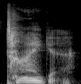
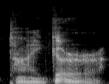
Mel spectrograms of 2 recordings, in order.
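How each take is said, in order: First: The stress is on the first syllable. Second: The stress is on the second syllable. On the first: The speaker calls it right. "We can't say tiger without stressing the first syllable. It's tiger" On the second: The speaker calls it wrong. "not tiger"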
